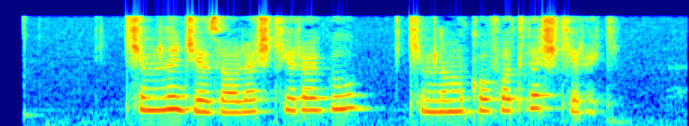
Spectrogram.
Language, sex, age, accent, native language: Uzbek, female, 18-24, Buxoro, Uzbek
